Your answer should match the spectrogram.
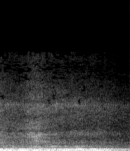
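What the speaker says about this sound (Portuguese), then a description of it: "Racha de motos." Motorcycles racing, with a loud, continuous mid-pitched engine roar and revving that holds steady, then eases slightly toward the end, with no talking.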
